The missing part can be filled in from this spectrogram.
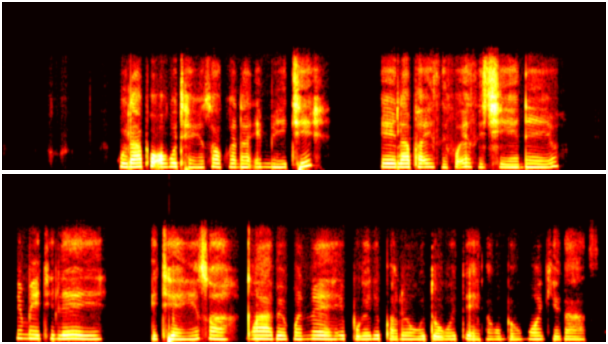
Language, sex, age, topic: North Ndebele, female, 25-35, health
